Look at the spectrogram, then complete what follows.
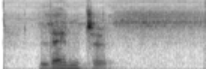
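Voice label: "lente", Dutch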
